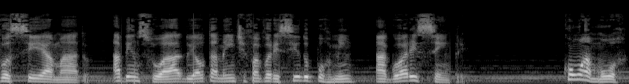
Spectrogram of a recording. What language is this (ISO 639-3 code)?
por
